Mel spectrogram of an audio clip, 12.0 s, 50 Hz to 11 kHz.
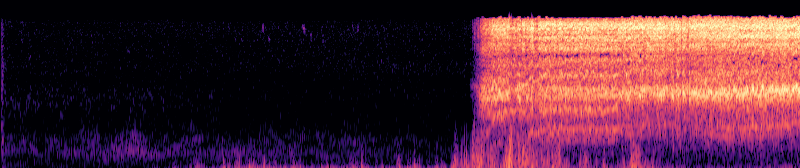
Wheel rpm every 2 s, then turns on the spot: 0, 0, 0, 30, 180, 210.
none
